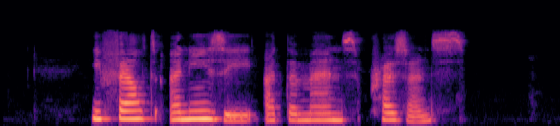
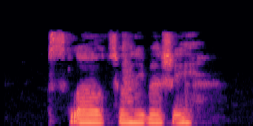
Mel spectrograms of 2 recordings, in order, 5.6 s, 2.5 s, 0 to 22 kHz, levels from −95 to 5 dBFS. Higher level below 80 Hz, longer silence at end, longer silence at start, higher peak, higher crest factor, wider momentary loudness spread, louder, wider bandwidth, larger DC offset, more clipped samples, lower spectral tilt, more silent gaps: second, -68 dBFS vs -60 dBFS; first, 1 s vs 0.5 s; first, 0.9 s vs 0.5 s; first, -4 dBFS vs -8 dBFS; about the same, 18 dB vs 16 dB; first, 16 LU vs 8 LU; about the same, -21 LUFS vs -23 LUFS; about the same, 7.6 kHz vs 8 kHz; neither; neither; about the same, -5.5 dB/octave vs -5 dB/octave; neither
